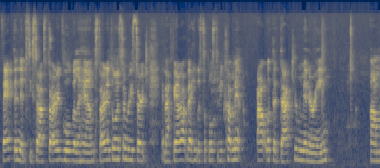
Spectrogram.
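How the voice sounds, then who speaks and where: Her voice mid-range and a bit bright, a woman vlogs at home in an echoey room. She chats informally to camera, giving her views with meandering tangents.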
